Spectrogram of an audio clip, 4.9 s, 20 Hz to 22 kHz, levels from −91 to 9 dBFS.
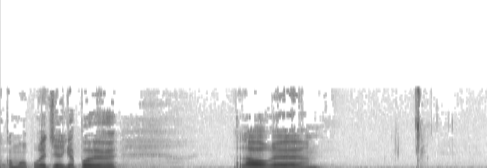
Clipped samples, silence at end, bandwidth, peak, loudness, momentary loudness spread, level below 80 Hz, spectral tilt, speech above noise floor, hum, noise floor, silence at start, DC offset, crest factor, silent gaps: under 0.1%; 0.65 s; 10.5 kHz; -6 dBFS; -26 LUFS; 17 LU; -56 dBFS; -5 dB/octave; 34 dB; none; -60 dBFS; 0 s; under 0.1%; 22 dB; none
